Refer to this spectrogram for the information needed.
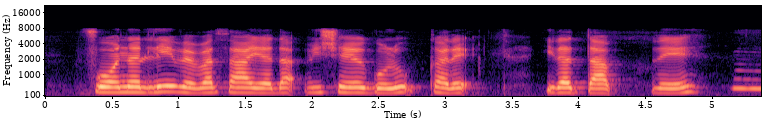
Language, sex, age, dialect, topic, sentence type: Kannada, female, 18-24, Dharwad Kannada, agriculture, question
